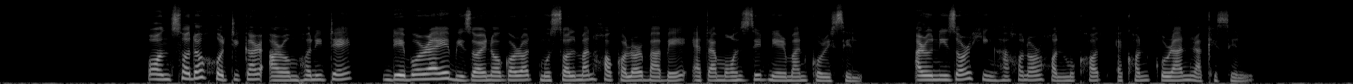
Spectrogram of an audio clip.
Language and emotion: Assamese, neutral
